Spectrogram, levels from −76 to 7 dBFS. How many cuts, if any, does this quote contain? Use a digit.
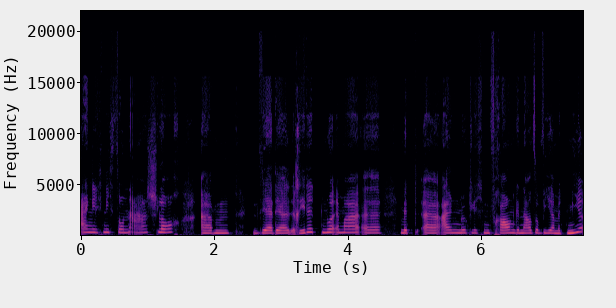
0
